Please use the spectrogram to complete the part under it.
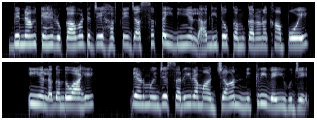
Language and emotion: Sindhi, sad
